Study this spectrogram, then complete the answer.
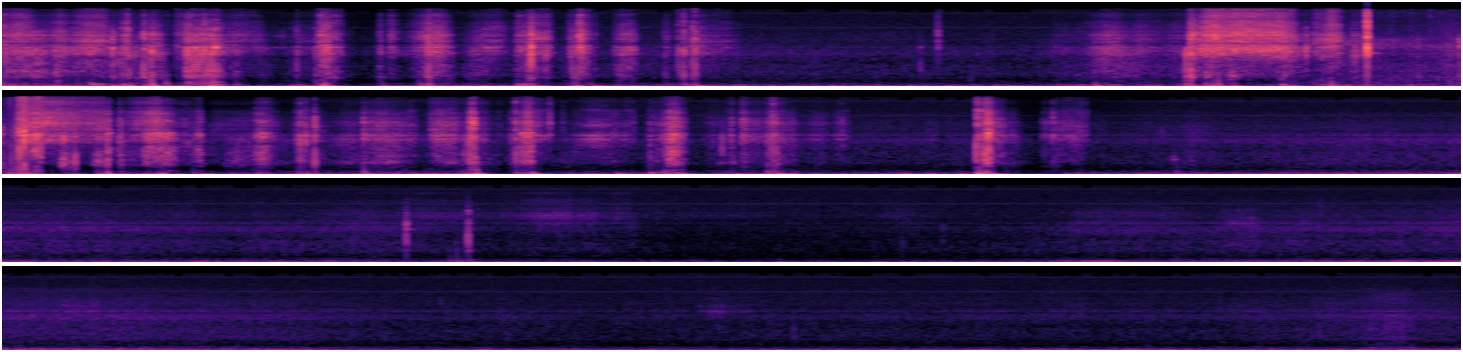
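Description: Wind rushes and buffets loudly against a microphone, then settles to a steadier roar.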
